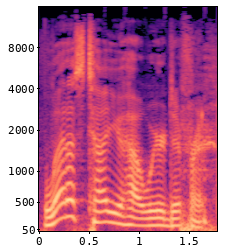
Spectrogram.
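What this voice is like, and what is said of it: Impersonates a college tour guide. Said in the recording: “my impersonation of every college tour there is”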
